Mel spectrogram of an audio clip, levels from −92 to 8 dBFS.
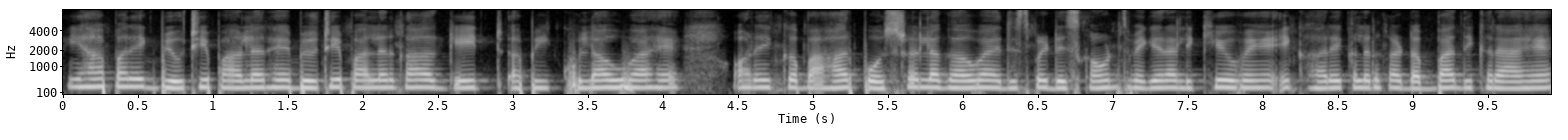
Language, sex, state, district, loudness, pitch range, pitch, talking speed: Hindi, female, Uttar Pradesh, Ghazipur, -16 LUFS, 205-215 Hz, 210 Hz, 210 wpm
